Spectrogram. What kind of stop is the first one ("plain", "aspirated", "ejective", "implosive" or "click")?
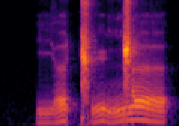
click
